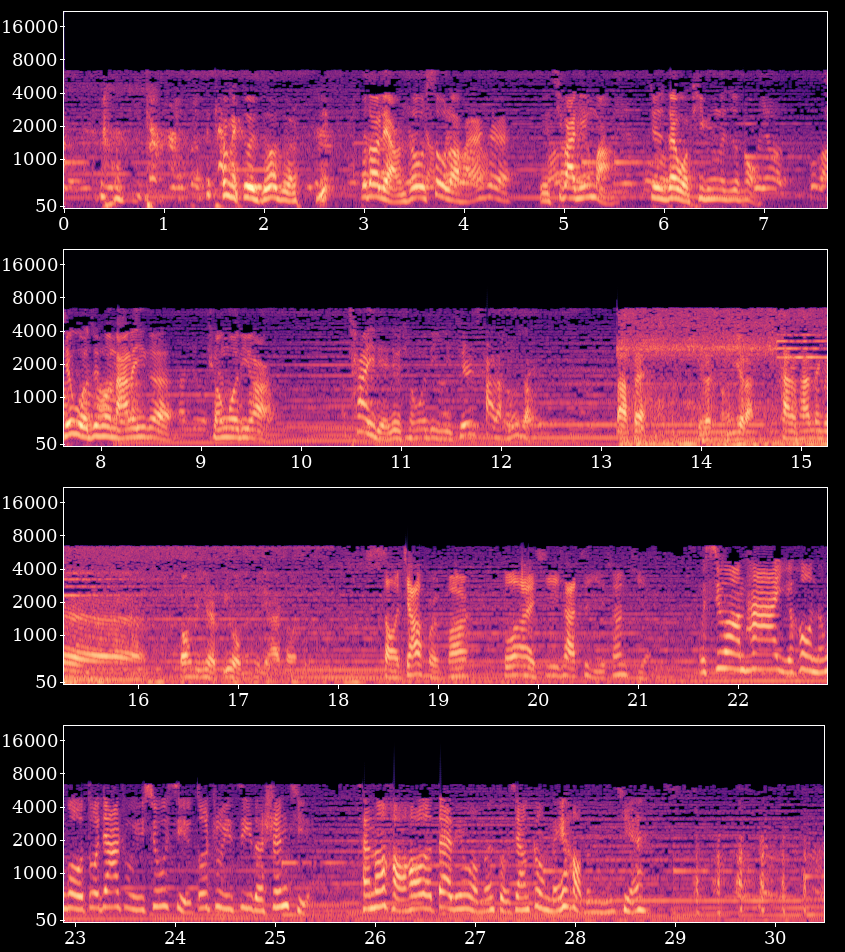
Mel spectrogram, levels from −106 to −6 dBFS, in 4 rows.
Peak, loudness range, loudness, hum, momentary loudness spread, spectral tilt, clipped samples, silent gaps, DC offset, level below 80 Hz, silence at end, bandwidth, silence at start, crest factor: 0 dBFS; 6 LU; -21 LUFS; none; 15 LU; -4 dB/octave; under 0.1%; none; under 0.1%; -38 dBFS; 0 s; 6.6 kHz; 0 s; 20 dB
